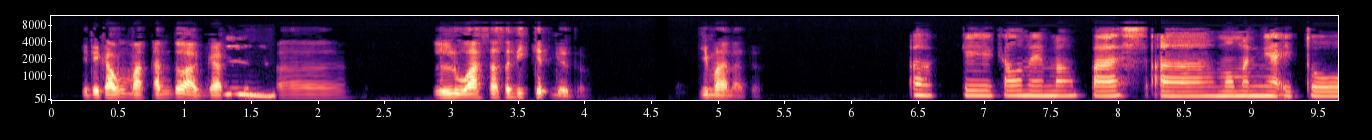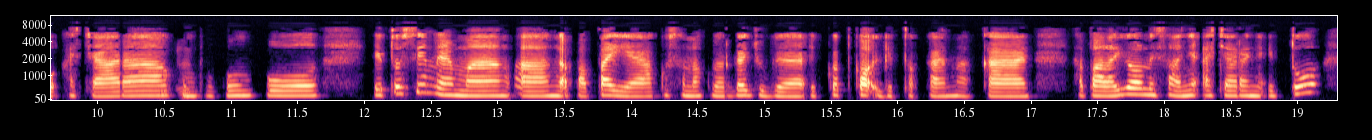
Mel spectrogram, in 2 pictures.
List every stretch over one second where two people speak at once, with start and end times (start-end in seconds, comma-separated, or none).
none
